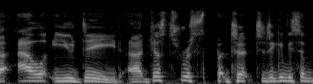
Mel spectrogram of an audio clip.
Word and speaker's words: Al Udeid: The airbase in Qatar is pronounced Al Udeid.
